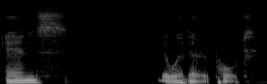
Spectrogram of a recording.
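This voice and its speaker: Male radio news presenter, dark low tone, hesitant scripted delivery. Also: creaky, husky, dry recording, clean studio sound. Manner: halting, hesitant reading. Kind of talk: scripted news bulletin reading.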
